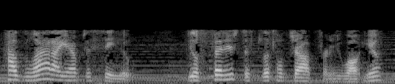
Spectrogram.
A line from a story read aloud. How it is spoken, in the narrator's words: exclaimed Father Warren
